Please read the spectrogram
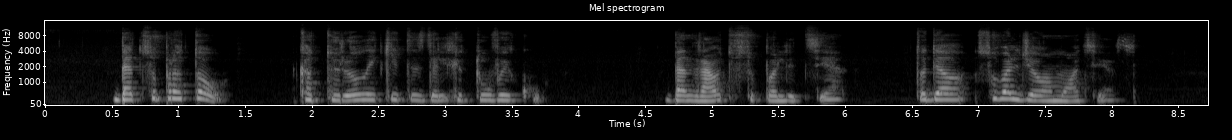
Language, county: Lithuanian, Klaipėda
